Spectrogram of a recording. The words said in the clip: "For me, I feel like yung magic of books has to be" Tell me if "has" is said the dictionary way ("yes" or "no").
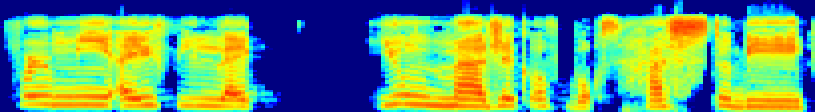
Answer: no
